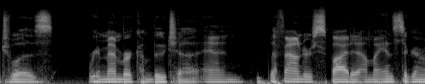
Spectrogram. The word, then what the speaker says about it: RMBR: real memories better rituals so is it pronounced rimar or is it pronounced pronounced remember it says on the side remember okay okay and this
